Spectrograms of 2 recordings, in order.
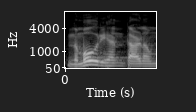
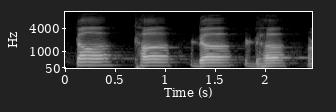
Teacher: जीभ को जब आप पीछे ले जाएंगे वहां से ण का उच्चारण होगा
